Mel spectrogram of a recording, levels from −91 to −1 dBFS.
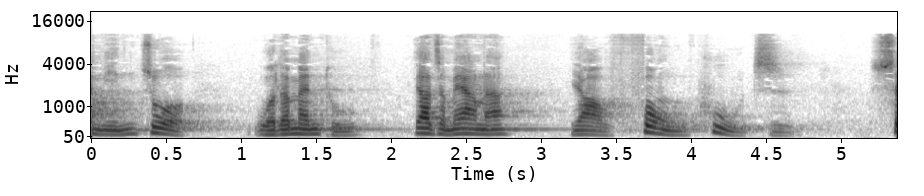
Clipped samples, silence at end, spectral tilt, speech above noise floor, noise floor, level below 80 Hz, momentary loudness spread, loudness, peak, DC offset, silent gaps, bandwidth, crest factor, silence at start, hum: under 0.1%; 0 s; -5.5 dB/octave; 24 dB; -48 dBFS; -76 dBFS; 15 LU; -25 LUFS; -2 dBFS; under 0.1%; none; 11 kHz; 24 dB; 0 s; none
